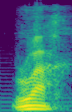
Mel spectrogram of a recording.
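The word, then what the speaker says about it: רוח: empezar por decir que espíritu eh es raj raj en hebreo ruaj r u a j ruaj ruaj que alma alma es nefes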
